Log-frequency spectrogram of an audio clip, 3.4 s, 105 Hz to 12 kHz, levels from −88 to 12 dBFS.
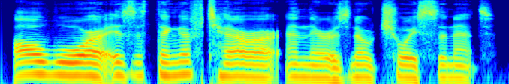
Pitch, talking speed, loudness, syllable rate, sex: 160 Hz, 245 wpm, -16 LUFS, 5.5 syllables/s, female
